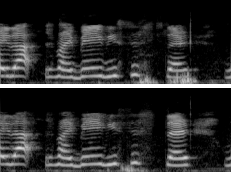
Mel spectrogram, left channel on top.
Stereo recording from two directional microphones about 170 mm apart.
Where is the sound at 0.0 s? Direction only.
5° right (ahead or behind).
